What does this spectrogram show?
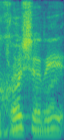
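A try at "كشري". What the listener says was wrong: With a K. Kushari.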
